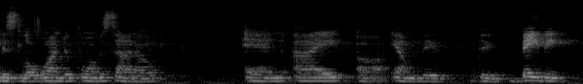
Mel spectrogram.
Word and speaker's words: Formisano: okay, now you need to spell that name. My name is Formisano, Formisano.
